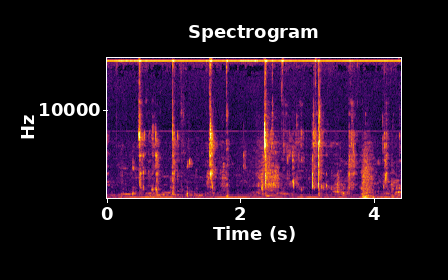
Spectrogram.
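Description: Faint close-up chewing: a person chewing a mouthful of food with her mouth closed, soft wet clicks coming irregularly, over a low steady hum.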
